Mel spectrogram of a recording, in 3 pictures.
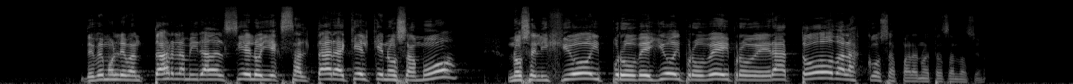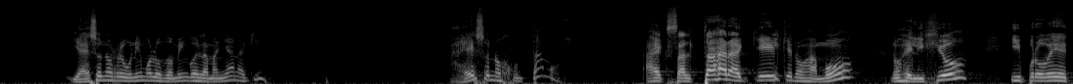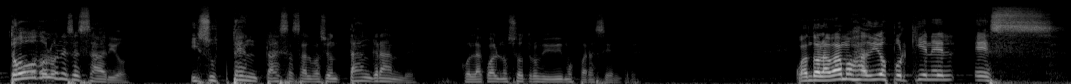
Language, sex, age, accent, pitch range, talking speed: Spanish, male, 50-69, Venezuelan, 135-210 Hz, 145 wpm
